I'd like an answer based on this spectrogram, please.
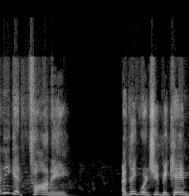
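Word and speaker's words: Fani: they have no shame but think of the fawny it's F an I but they pronounce it funny how do you could would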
